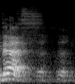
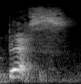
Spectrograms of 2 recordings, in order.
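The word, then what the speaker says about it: בית: It's very bizarre how in America, for some reason, they've taken the Teimani explanation, this pronunciation, when they call synagogues.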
